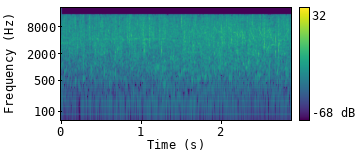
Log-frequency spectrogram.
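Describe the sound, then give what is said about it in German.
A small stream in a forest babbles and splashes steadily, a continuous bright gurgle of running water, with no voices over it. “Vielleicht kommst du an einem kleinen Flusslauf vorbei.”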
